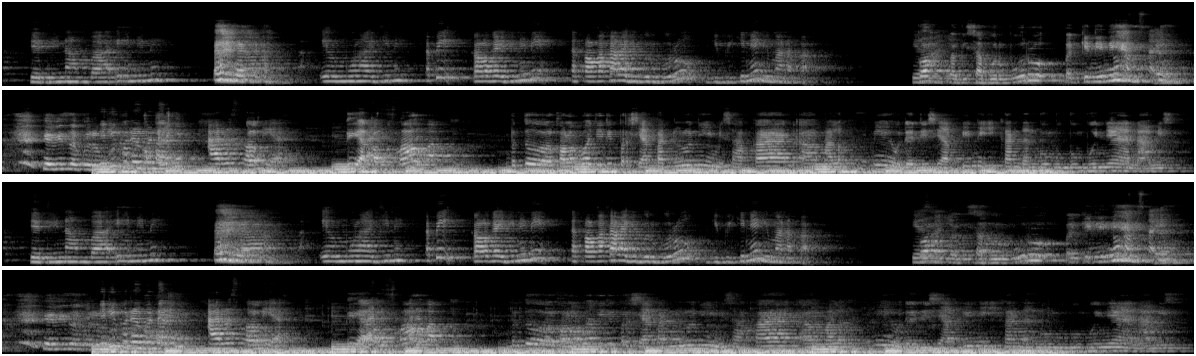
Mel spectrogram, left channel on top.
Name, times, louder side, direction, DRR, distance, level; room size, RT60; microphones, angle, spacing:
voice 1, 0.3-1.6 2.1-2.7 3.2-4.0 4.3-5.4 5.7-8.1 9.1-9.6 11.1-11.7 12.9-13.6 14.0-14.8 15.6-16.5 20.3-20.5, right 1 dB, 10° right, 3 dB, 0.3 m, -27 dB
voice 2, 2.1-2.7 9.2-11.7 12.0-13.0 13.5-13.7 14.3-14.5 15.4-16.2 17.0-23.6, left 3 dB, 65° left, 5 dB, 0.4 m, -25 dB
sound 1, 12.8-22.4, equal, 90° right, 0.6 m, -18 dB
5.5 x 3.5 x 2.6 m, 1.0 s
head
